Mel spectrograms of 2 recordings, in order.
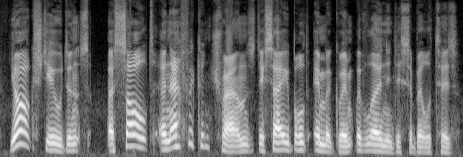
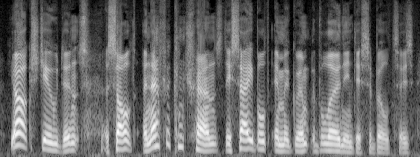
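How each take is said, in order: Both takes have the same delivery.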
